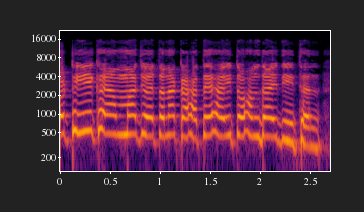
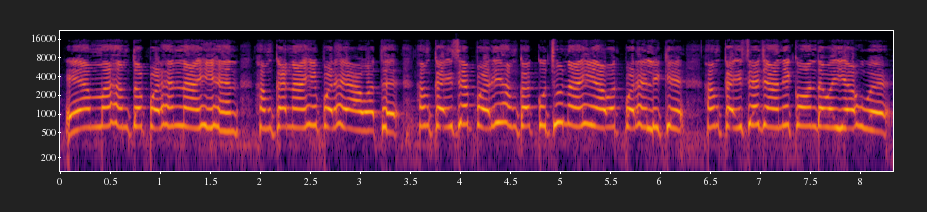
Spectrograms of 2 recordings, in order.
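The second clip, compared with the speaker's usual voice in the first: put-on higher little girl with a laugh at the start; child voice, higher and amused; young girl voice; 5 semitones higher than usual. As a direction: protest she cannot read, half laughing. Same child voice continues.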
